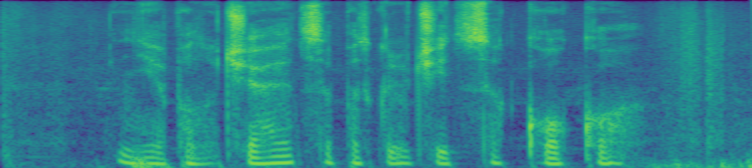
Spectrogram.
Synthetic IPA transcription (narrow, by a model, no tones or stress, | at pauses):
nʲɛpəlˠʊt͡ɕajɪt̪səpɐt̪klʲʊt͡ɕit̪səkʰɔkʰɔ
